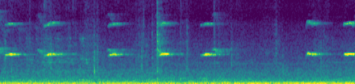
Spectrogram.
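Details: Indian squirrel chirping loudly: short, sharp, high-pitched chirps, about eight in under five seconds, spaced unevenly, over a steady low rumble of background noise.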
